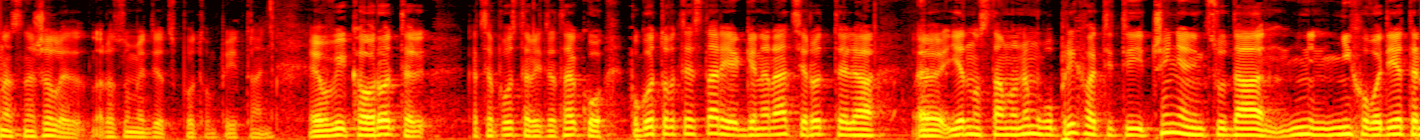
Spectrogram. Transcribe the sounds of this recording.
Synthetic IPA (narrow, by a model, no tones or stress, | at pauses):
nasne̞ʒe̞lḛɾa̰zumjed̪jet̪su̥po̞t̪ʰo̞ːmpḭːt̪a̰ɲu | e̞ʋo̞ʋiːkao̞ɾo̞d̪it̪e̞ʎ | kad̪se̞po̞st̪aʋit̪e̞t̪ako̞ːpoɡo̞t̪o̞ʋot̪eːst̪aɾije̞ɡe̞ne̞ɾaːt̪ije̞ɾo̞d̪it̪e̞ʎa | je̞d̪no̞st̪aːʋno̞ne̞mo̞ɡuːpɾixʋat̪it̪it͡ʃiɲe̞nit̪sud̪aɲixo̞ʋo̞d̪jeːt̪e̞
